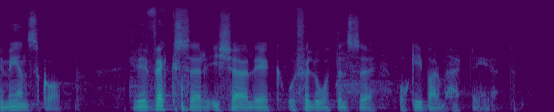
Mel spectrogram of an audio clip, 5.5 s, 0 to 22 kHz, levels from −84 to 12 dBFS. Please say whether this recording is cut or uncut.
uncut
